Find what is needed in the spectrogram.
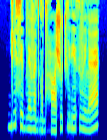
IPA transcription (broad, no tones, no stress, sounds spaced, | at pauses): ɡ i s e b l ɛ v æ d ɡ ɒ d h ɑ ʃ o t͡ʃ rʲ e θ v e l æ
